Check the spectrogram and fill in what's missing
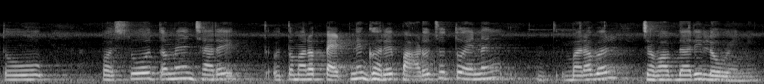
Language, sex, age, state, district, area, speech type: Gujarati, female, 18-30, Gujarat, Surat, rural, spontaneous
